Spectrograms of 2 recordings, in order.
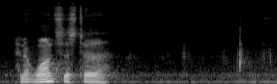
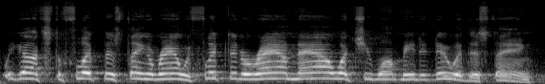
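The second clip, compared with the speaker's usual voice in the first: high, playful cartoon voice; goofy character voice; 9 semitones higher than usual. Talking to the furniture piece in a silly high voice. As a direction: keep the silly voice going while fumbling.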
